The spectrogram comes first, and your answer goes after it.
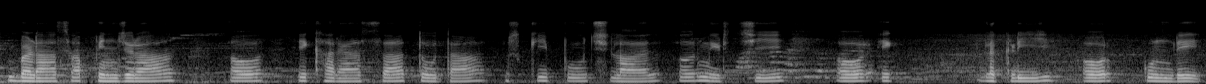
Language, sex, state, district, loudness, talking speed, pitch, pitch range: Hindi, male, Andhra Pradesh, Anantapur, -26 LUFS, 90 wpm, 155 Hz, 150-165 Hz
